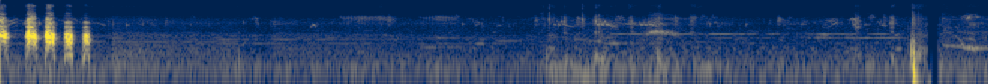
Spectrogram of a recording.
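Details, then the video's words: Francolin (sindhi teetar) calling: a quick burst of five harsh, ringing notes packed into about half a second, then near silence with only faint clicks and a single sharp tap. "sindhi teetar ki zabardast awaz,partridge bird natural voices"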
